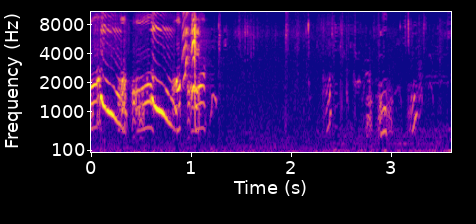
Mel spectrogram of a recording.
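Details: Grey-crowned babblers visiting a pond made for them on a property: two loud down-slurred squeals and a harsh burst in the first second, then fainter scattered squeaks and chatter.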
